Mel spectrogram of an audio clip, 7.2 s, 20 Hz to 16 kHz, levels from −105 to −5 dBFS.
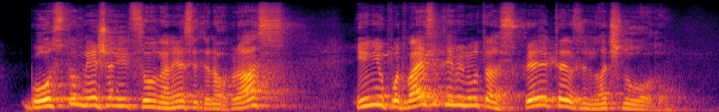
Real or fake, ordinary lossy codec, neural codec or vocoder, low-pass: fake; none; codec, 44.1 kHz, 3.4 kbps, Pupu-Codec; 14.4 kHz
